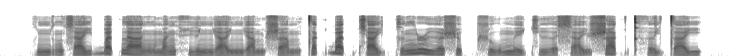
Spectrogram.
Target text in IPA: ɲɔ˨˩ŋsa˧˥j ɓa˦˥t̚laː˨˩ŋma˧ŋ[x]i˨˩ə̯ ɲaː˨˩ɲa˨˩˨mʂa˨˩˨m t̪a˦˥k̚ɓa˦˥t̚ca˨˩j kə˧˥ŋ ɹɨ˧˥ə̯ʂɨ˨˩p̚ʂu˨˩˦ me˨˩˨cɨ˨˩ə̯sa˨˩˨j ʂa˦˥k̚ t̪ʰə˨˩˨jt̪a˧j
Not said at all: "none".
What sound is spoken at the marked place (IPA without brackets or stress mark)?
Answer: h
